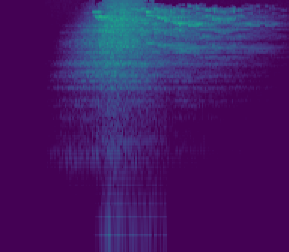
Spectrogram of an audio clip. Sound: screen whooshing

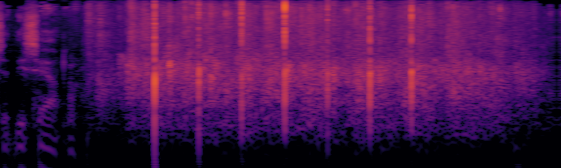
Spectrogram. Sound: applause

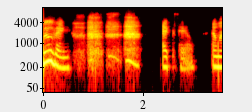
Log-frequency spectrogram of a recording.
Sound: heavy breathing

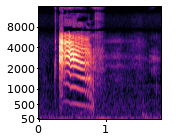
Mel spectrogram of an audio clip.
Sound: cat meows louder

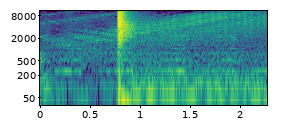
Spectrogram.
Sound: slapping sound

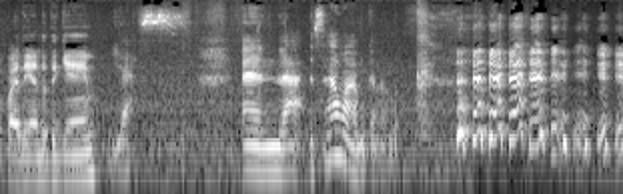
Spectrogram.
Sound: laughs

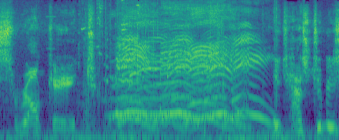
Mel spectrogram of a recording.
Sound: calling out in turn

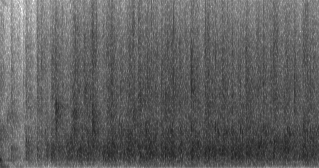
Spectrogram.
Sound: applause

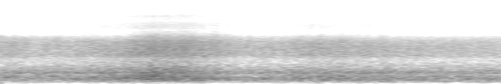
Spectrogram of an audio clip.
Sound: speaking in foreign language; waves crashing

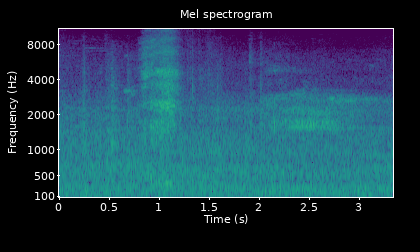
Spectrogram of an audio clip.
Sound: none

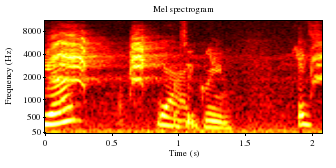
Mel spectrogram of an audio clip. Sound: parrot squawk

